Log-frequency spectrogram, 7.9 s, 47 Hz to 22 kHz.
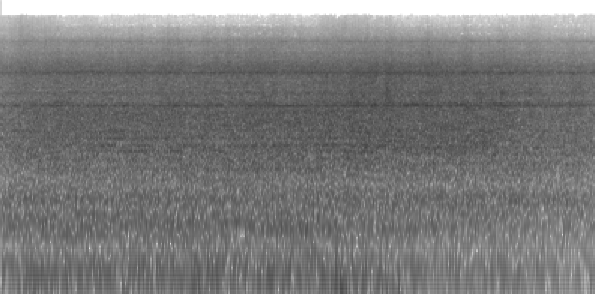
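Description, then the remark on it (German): A dense, continuous roar of about 80 jet aircraft engines running up together on the deck of the aircraft carrier Forrestal, loud and steady with a broad hissing whine throughout, no speech. “Etwa 80 Düsenmaschinen lassen zur gleichen Zeit ihre Aggregate einlaufen.”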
